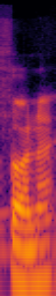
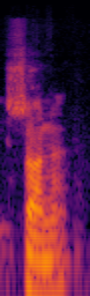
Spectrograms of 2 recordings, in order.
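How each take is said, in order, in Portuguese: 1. Começa com som de "th". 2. Começa com som de "s". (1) "eu digo" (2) "hai xente que di"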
